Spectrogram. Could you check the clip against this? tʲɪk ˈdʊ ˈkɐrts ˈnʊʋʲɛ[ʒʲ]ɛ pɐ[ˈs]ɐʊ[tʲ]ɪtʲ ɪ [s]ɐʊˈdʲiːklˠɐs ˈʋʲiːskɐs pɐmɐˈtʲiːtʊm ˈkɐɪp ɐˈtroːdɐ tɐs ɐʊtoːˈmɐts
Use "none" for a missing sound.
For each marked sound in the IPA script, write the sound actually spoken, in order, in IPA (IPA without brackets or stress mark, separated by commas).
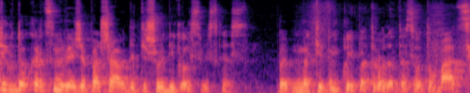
ʒʲ, ʃ, dʲ, ʃ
